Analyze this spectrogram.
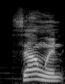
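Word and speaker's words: Samhain: year now the word doesn't look how it's pronounced Salin is a night celebrating death in hell it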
